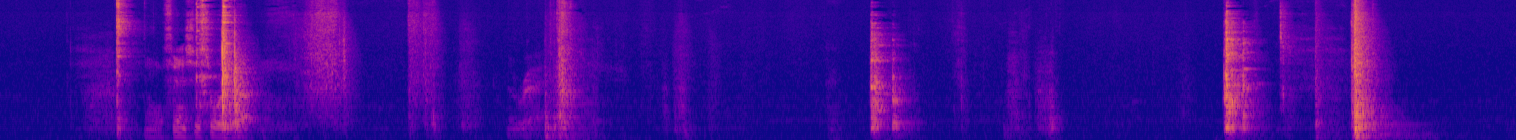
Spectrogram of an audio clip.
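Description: Glass jars and bottles knock and clink on a counter.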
